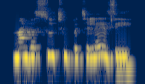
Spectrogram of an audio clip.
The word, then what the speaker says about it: Mangosuthu Buthelezi: Mangosuthu Buthelezi.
